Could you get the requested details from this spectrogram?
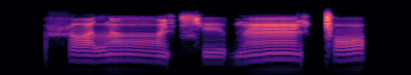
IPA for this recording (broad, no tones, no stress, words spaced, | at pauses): xɑlɑ̃ː t͡ɕʰɪːbæ̃ːǀɒ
